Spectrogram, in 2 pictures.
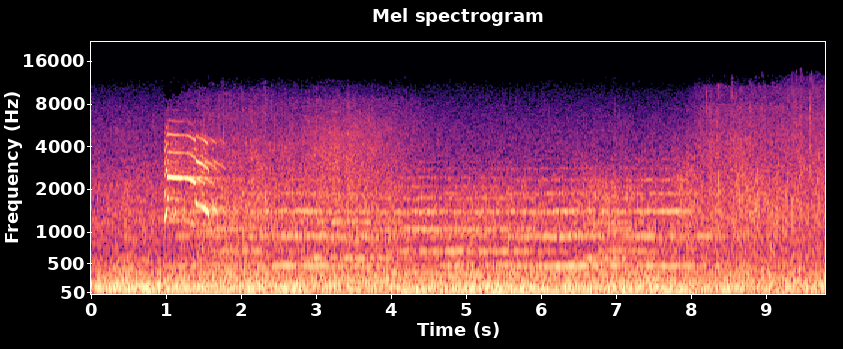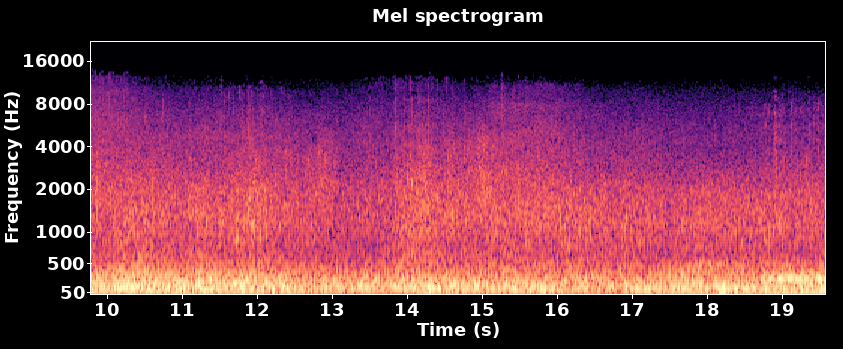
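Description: Waves wash softly against a ship's hull.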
